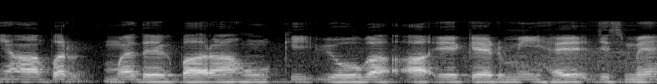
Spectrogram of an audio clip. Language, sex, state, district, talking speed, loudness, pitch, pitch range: Hindi, male, Bihar, Vaishali, 125 wpm, -17 LUFS, 115 Hz, 110-115 Hz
